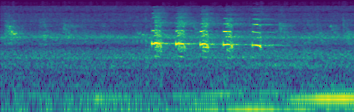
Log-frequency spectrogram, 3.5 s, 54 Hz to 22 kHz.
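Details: Grey-headed woodpecker in Sapporo, Hokkaido, 30 May 2018, gives a short series of five or six clear, whistled notes that fall slightly in pitch, over a steady low rumble.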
